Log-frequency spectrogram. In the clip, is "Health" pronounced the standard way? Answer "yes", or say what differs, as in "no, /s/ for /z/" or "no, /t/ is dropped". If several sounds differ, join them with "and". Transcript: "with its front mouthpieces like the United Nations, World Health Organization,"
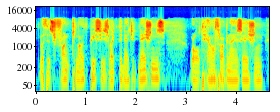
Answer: yes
